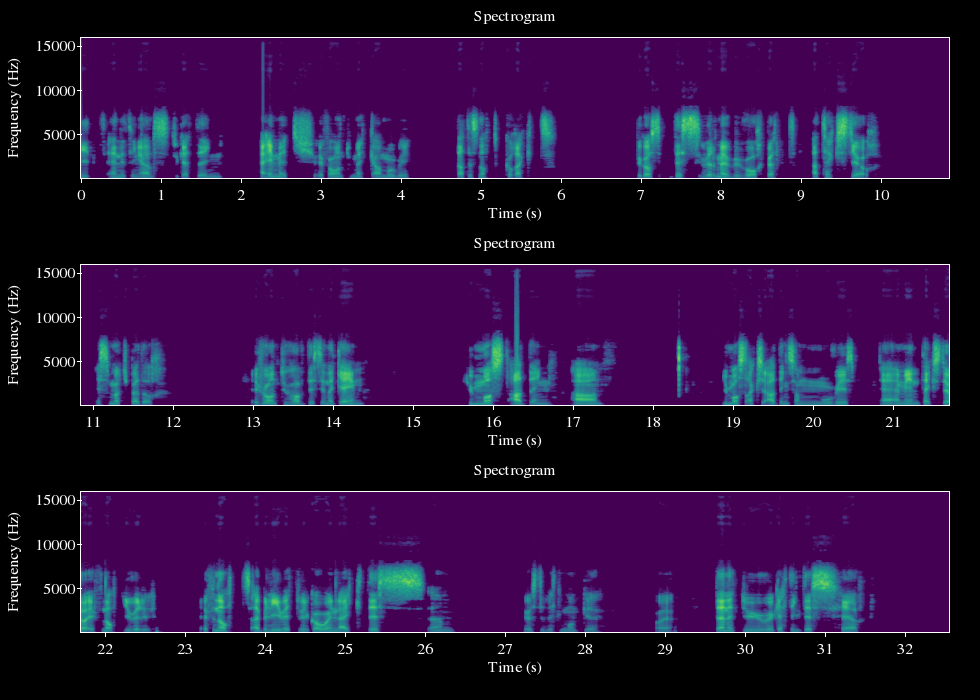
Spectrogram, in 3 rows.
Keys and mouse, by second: 1.3-3.0 drag, 2.7-7.8 middle drag, 14.5-19.5 middle drag, 21.1-23.8 middle drag, 22.5 shift+a, 30.0-31.8 drag, 31.5 r.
